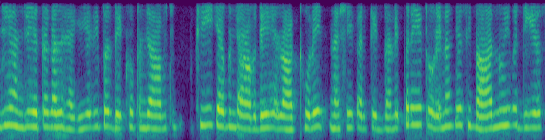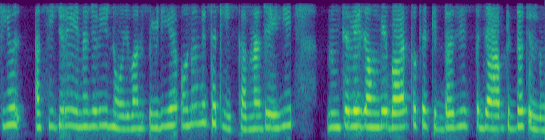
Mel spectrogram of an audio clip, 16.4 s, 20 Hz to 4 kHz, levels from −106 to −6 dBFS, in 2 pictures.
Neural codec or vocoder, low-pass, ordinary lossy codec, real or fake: codec, 44.1 kHz, 2.6 kbps, DAC; 3.6 kHz; none; fake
